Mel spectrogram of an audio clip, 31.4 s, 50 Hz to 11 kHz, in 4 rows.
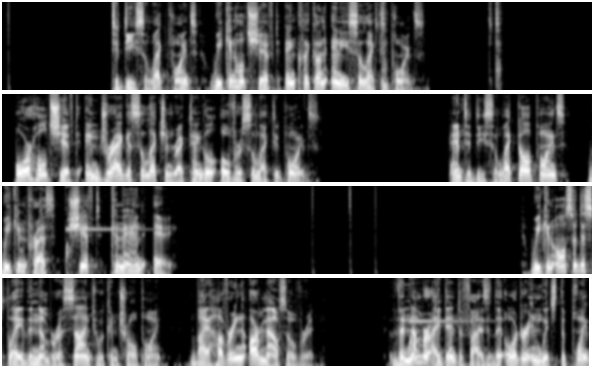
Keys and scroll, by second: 16.4 shift+super+a, 20.6 super+a.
